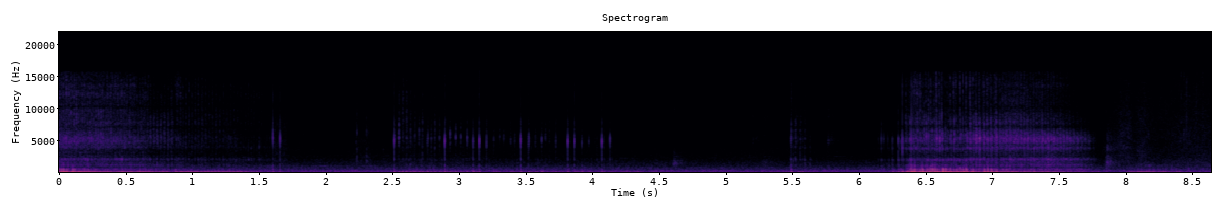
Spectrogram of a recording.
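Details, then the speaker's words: Snoring from a sleeping dog, heard during an indoor livestream. "guys do you hear the snoring did you hear baby snoring"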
